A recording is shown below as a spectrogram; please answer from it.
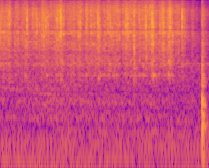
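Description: A hand rummaging through folded paper slips in a glass jar: a steady run of fine crinkling and rattling ticks, with one sharper knock at the very end.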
